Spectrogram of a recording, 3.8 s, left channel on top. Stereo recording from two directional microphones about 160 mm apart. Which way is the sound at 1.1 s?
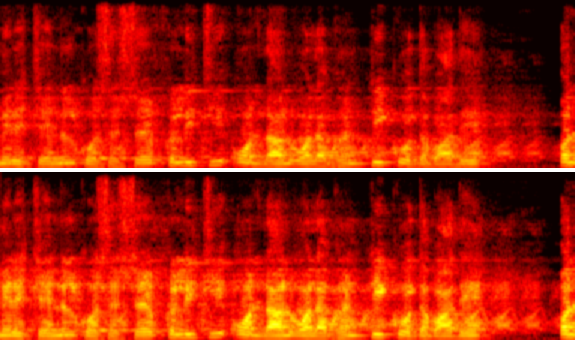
15° right (ahead or behind).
